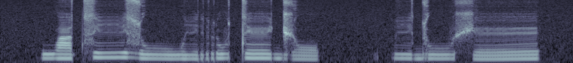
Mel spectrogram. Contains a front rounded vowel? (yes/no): no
